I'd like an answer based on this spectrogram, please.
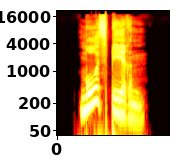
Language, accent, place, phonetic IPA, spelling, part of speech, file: German, Germany, Berlin, [ˈmoːsˌbeːʁn̩], Moosbeeren, noun, De-Moosbeeren.ogg
- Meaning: plural of Moosbeere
